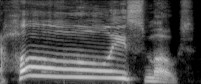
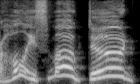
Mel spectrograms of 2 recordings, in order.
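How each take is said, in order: First: A long, drawn-out, high holy smokes; slow, high, awestruck holy smokes; amazed. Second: Amazed. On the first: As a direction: stretch Holy smokes out slowly, stunned. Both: Real, not acted. Amazed at a big super chat.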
